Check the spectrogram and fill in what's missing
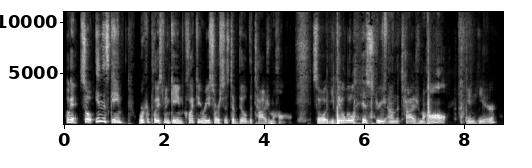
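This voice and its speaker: In a home room full of game shelves, a man in his thirties who runs a board game channel unboxes a game on his webcam, talking in a rambling, self-deprecating way full of fillers and restarts. He speaks animatedly at a moderate pace in a fairly high voice, and background noise is audible.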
